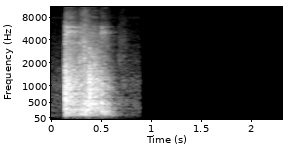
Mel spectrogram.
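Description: A short noisy scrape, under a second long, as the wooden tailstock of a homemade lathe is handled on the bench. The sound then cuts off abruptly to dead silence.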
